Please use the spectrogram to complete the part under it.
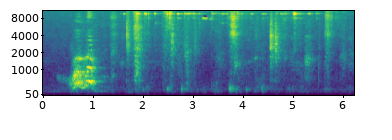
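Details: A female French Bulldog, playing with two other French Bulldogs, claims and protects her spot with one loud, rough bark, then a run of softer grumbles and snorts.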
